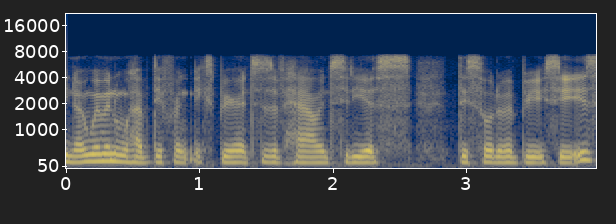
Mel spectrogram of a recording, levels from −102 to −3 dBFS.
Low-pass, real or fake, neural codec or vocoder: 7.2 kHz; real; none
